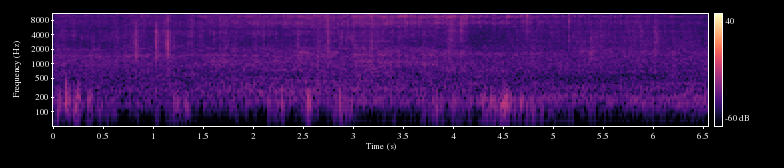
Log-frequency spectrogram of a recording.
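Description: A child's bicycle being ridden on tarmac, heard faintly, with a few light clicks.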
